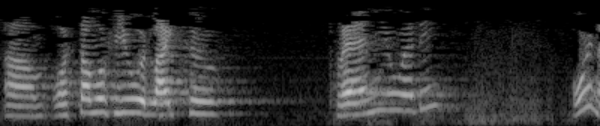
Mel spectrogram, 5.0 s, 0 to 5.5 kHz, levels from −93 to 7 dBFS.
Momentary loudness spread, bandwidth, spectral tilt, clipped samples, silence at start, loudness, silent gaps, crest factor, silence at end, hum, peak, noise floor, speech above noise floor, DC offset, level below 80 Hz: 11 LU; 4.6 kHz; -7 dB/octave; under 0.1%; 0.05 s; -27 LUFS; none; 20 dB; 0 s; none; -10 dBFS; -67 dBFS; 41 dB; under 0.1%; -72 dBFS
